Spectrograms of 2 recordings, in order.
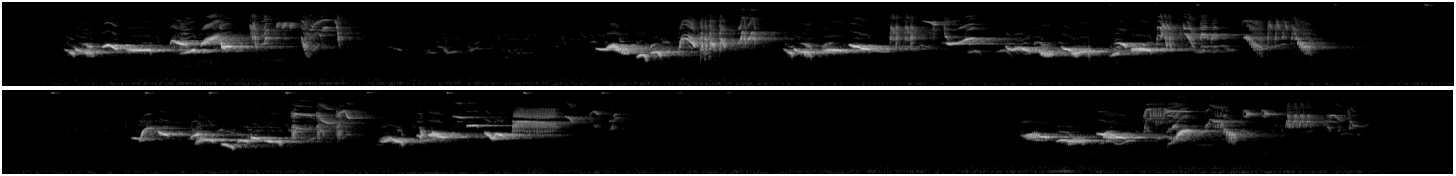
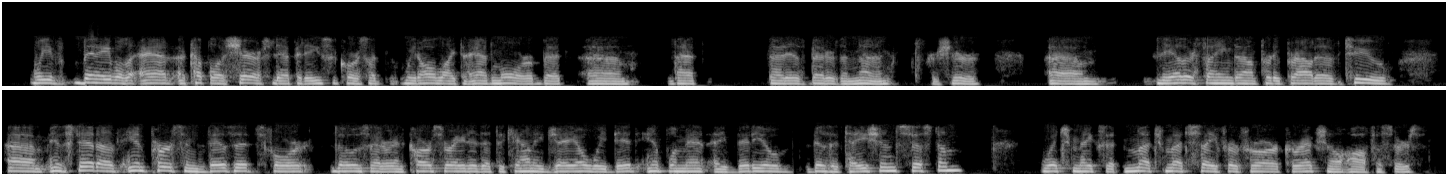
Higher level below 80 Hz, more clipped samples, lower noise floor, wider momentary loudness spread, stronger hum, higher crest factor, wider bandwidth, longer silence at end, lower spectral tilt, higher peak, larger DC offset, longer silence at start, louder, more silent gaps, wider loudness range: second, -76 dBFS vs -54 dBFS; neither; first, -79 dBFS vs -63 dBFS; first, 18 LU vs 5 LU; neither; first, 20 dB vs 10 dB; first, 19.5 kHz vs 4.2 kHz; first, 0.95 s vs 0.3 s; second, 5 dB/octave vs -10 dB/octave; first, -4 dBFS vs -10 dBFS; neither; first, 0.65 s vs 0.3 s; about the same, -20 LUFS vs -21 LUFS; neither; first, 16 LU vs 3 LU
